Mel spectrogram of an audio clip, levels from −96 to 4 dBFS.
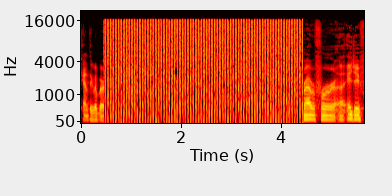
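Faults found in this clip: Compressed stream played as audio, 0.45–4.45 s: loud chattering static replaces speech. Probable sink passthrough fault: AC-3 bitstream taken as PCM, never decoded. Waveform shows 5.33 ms noise bursts, zero-padded gaps, 31.25/s. Spectrogram shows evenly spaced broadband stripes.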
